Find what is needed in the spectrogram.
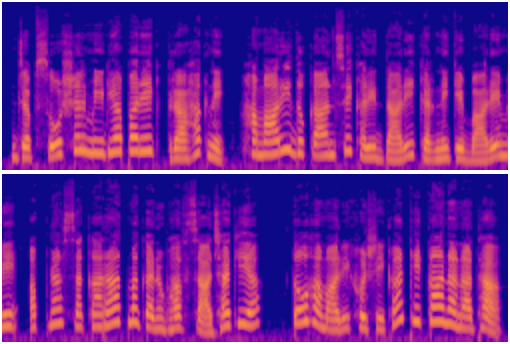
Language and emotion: Hindi, happy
